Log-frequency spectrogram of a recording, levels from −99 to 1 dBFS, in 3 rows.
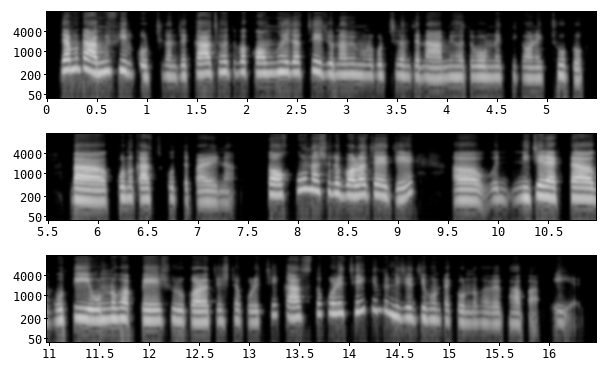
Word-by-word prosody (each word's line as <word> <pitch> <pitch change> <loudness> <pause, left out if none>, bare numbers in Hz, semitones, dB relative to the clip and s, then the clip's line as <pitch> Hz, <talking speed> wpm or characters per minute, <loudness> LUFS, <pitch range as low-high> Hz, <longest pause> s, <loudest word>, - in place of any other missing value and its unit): যেমনটা 295 +2 +6
আমি 240 +2 -1
feel 270 -4 -2
করছিলাম 190 0 -10
যে 195 - -7
কাজ 225 +1 +7
হয়তো 245 -1 -6
বা 250 - -2
কম 230 0 +2
হয়ে 250 -1 -2
যাচ্ছে 240 +2 -4
এজন্য 215 -2 -8
আমি 215 - -7
মনে 200 0 -12
করছিলাম 200 0 -11
যে, - - -6
"না 170 - 0
আমি 180 +2 -13
হয়তো 180 0 -12
অন্যের 180 -1 -11
থেকে 180 -1 -24
অনেক 170 0 -11
ছোট 195 -3 -9 0.5
বা 175 - +9 0.4
কোন 200 - -4
কাজ 180 0 +4
করতে 185 -2 -14
পারি 150 0 -3
না!" 140 - -16 0.4
তখন 235 +8 +3
আসলে 270 -3 -4
বলা 225 +1 +7
যায় 220 -3 +2
যে 185 - -2 0.5
আ - - +4 0.3
ওই 175 - -11 0.2
নিজের 210 +2 +2
একটা 195 0 +1 0.3
গতি 195 +3 -3 0.2
অন্যভাবে 205 -1 -2 0.2
শুরু 190 -3 -7
করার 170 0 +2
চেষ্টা 185 +1 -14
করেছি। 170 +5 -13 0.2
কাজ 220 +1 +3
তো 290 - -11
করেছি 300 +2 -4
কিন্তু 365 -2 -13
নিজের 220 -1 -7
জীবনটাকে 195 -4 -11
অন্যভাবে 155 -1 -15
ভাবা। 155 -1 -12 0.2
এই - - -16
আর - - -43
200 Hz, 195 wpm, -25 LUFS, 180-230 Hz, 0.5 s, বা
